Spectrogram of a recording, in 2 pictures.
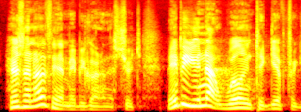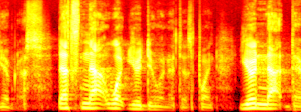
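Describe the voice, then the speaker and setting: Very fast and full of vocal fry, a man's voice makes very wide pitch swings and big swings in loudness, in a very clean recording over a silent background. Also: medium pitch for a man. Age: 50s. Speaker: preacher. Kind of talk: sermon.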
